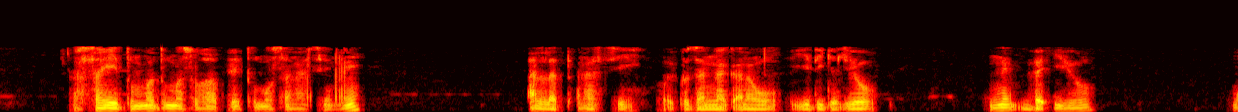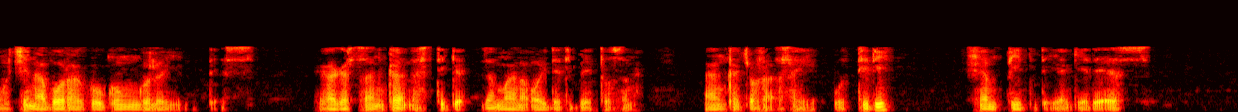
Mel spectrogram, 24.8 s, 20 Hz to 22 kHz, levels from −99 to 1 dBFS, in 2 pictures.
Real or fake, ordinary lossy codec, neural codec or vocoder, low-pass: real; AAC, 16 kbps; none; 7.2 kHz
